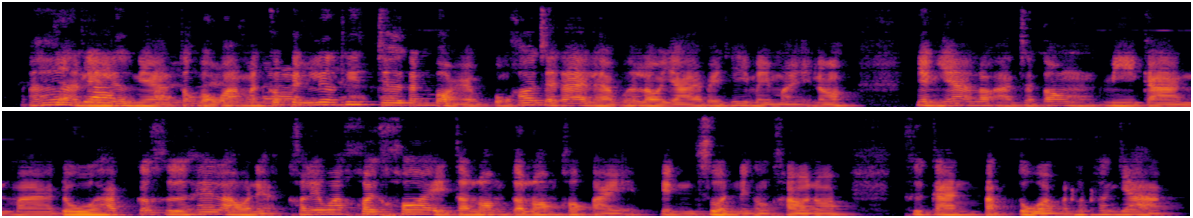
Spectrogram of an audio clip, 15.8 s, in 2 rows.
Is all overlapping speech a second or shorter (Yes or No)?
No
